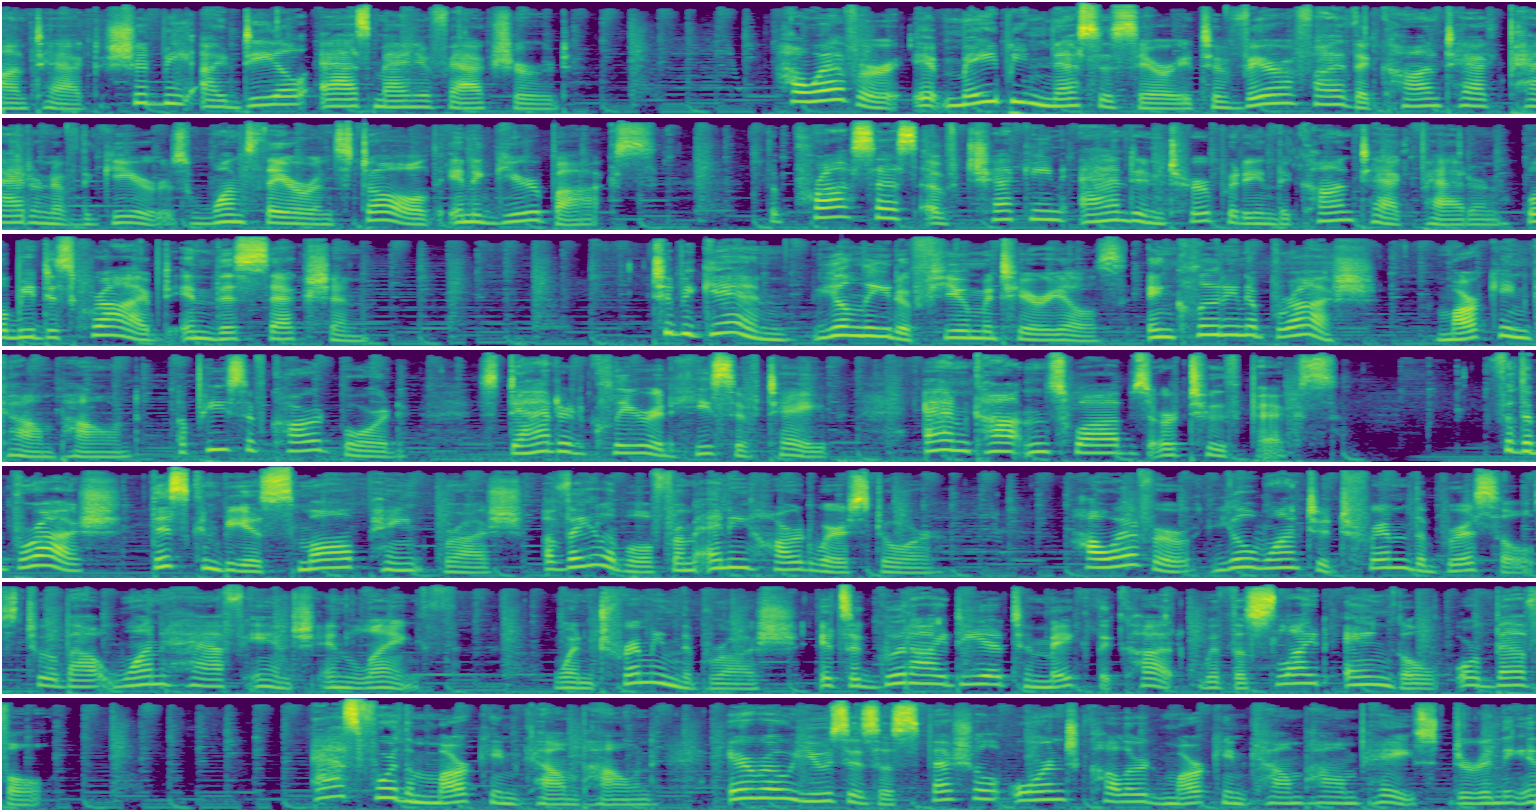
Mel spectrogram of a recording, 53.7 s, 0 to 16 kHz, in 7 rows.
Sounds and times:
Speech: 0.0 - 2.9, 3.9 - 10.9, 11.5 - 17.2, 18.6 - 29.7, 30.5 - 35.4, 36.0 - 46.2, 47.6 - 53.6
Music: 0.0 - 53.6.

